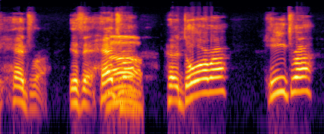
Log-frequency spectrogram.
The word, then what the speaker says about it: Hedorah: so gatekeepy, but basically the word is Hedorah, and it's not Hedorah, which would mean something entirely different and spelled entirely different in Japanese. So Hedorah, Hedo means something sludgy, I think. Hedorah? Yep. I think it is. Hedorah. So essentially, the Japanese name is Hedorah, and I said it wrong because of the dub.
